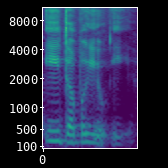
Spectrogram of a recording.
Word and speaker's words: Ewe: So you spell it E-W-E. EWE. E-W-E. But you say Ewe. So the W is like a V.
